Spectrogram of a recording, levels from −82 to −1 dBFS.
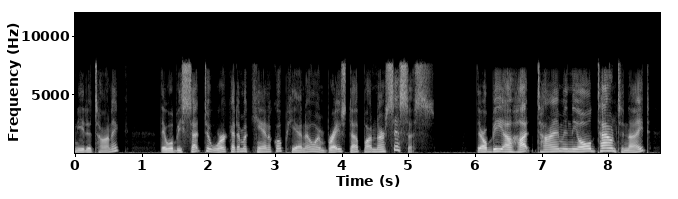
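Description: Nothing here counts as a fault: the speech comes across as you'd expect from a Bluetooth headset link using the mSBC codec, with the band topping out around 8 kHz and just a faint grain on the louder moments.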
